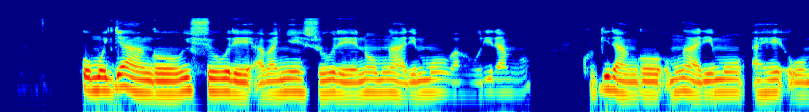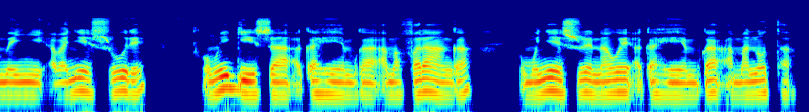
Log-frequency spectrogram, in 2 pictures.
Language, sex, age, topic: Rundi, female, 18-24, education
